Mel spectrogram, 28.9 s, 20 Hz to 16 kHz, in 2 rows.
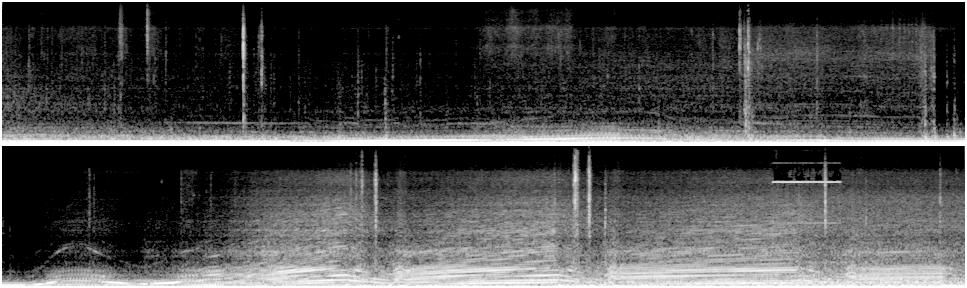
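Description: The mid-mounted 4.2-litre V8 of a 2011 Audi R8 V8 Spyder, heard from inside the cabin. It runs low and steady at first, then accelerates hard through the gears of its gated six-speed manual. The pitch climbs in each gear and drops at every upshift, several times in the second half.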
